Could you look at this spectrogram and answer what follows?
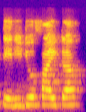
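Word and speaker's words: Pteridophyta: है nightie stereo fighter यहां पर पी साइलेंट चीजें टेरिडोफाइटा एंड जो कि वर्तमान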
